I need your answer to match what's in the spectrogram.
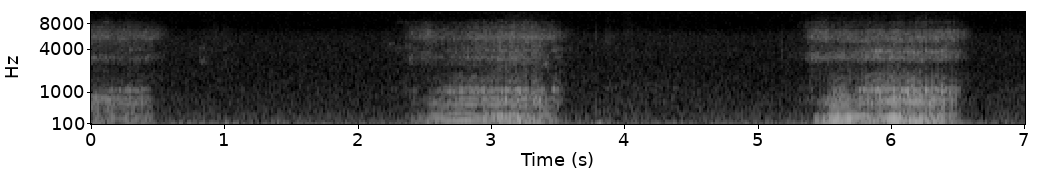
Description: she had no clue....that she was being filmed & that she actually snores!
